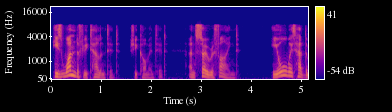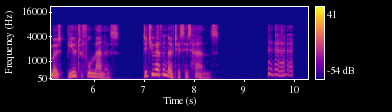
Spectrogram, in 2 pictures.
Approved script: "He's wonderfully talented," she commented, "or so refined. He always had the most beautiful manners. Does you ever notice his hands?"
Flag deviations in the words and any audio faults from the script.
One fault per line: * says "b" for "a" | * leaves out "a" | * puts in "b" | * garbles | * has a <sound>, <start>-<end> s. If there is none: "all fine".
* says "and" for "or"
* says "Did" for "Does"
* has a laugh, 9.5-10.0 s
